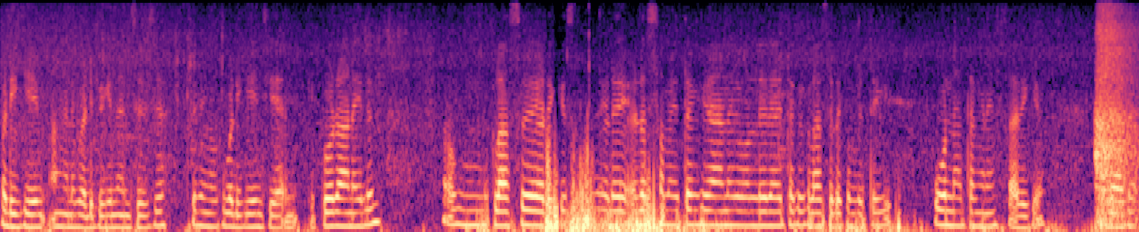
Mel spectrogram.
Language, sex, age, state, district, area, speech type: Malayalam, female, 30-45, Kerala, Alappuzha, rural, spontaneous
